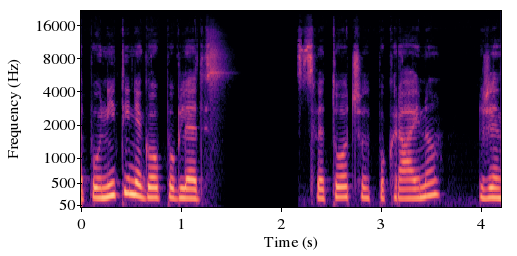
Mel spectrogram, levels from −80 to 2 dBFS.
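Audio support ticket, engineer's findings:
Speech halts at 1.27 s, right after "njegov pogled". The last sound hangs as a fading buzz, then about 0.55 s of silence. Audio resumes at 2.19 s with nothing lost, now running 0.89 s late. Call audio freeze, likely packets stalled in transit, jitter buffer ran empty, receiver stretched the final sound until delivery resumed.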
